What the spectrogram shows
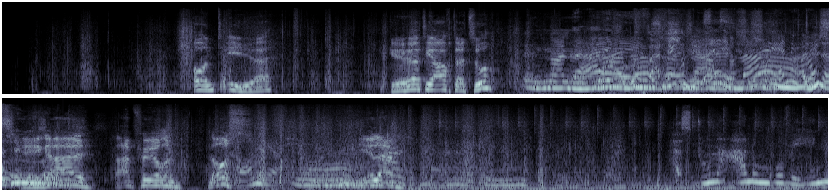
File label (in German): Hoerszene; Die Gute Nachricht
